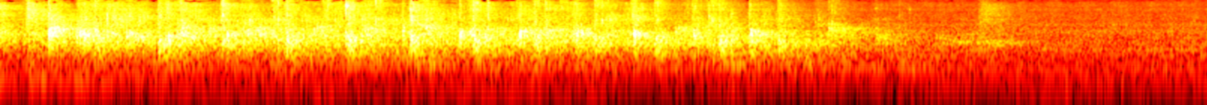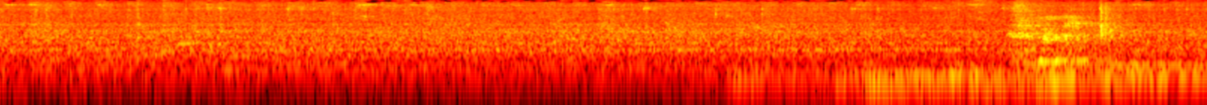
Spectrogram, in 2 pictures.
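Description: Dense crowd applause with rapid overlapping claps fills the first four seconds, then fades into a quieter murmur; a low rumbling swell returns near the end.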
